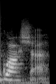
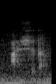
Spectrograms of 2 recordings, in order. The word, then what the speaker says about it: gua sha: Right here is a gua sha, okay? I need to Google like how does somebody pronounce it? Gua sha.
